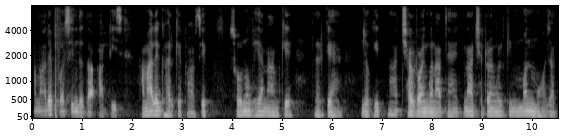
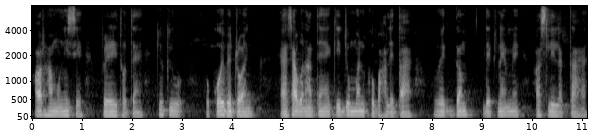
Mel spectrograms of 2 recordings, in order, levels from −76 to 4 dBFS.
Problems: background sounds at intervals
